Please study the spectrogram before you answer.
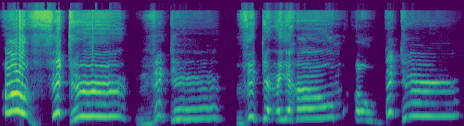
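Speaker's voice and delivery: high, drawn-out falsetto calls of Victor; mock Nikki calling. Mocking Nikki waking her husband Victor, high sing-song calls. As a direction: sing out his name like a clingy wife.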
